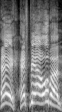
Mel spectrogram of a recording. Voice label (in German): Scout help me capture, de; "Hey, helft mir erobern!"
